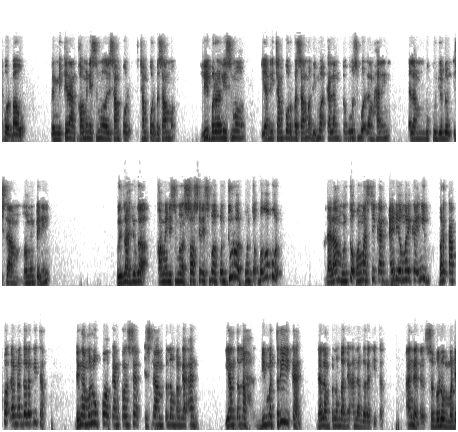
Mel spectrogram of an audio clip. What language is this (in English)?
Malay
